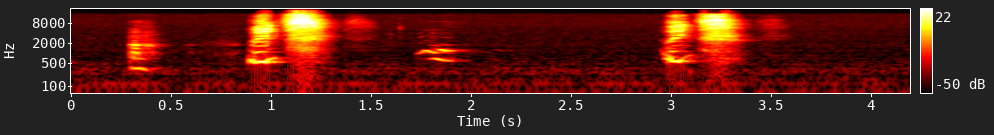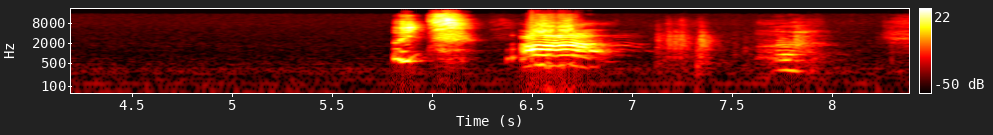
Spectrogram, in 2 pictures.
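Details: Streamer sneezing during a livestream: a run of about five or six sharp, explosive bursts, some with a voiced 'ah' onset, in a quiet room, followed by 'bless you'; repeated sneezing.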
